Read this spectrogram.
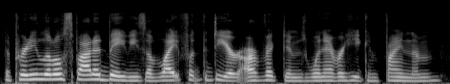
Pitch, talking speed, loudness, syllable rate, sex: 190 Hz, 215 wpm, -19 LUFS, 5.7 syllables/s, female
